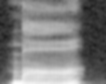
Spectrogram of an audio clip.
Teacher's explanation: The first tone is high and flat, like a sustained note.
